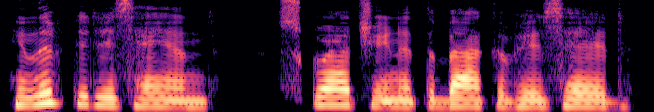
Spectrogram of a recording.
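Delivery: plain reading voice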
